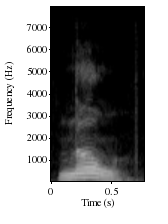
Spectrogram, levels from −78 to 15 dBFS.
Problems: none marked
